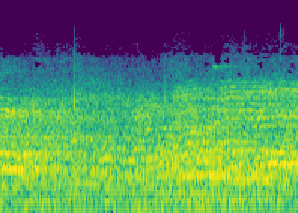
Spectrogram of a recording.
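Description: Many players' voices calling out over one another in a large gymnasium during a dodgeball game.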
